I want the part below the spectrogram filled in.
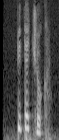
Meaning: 1. diminutive of пята́к (pjaták): five-kopeck coin 2. pig's snout 3. a small patch of land
- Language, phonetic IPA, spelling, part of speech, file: Russian, [pʲɪtɐˈt͡ɕɵk], пятачок, noun, Ru-пятачок.ogg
